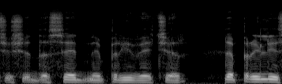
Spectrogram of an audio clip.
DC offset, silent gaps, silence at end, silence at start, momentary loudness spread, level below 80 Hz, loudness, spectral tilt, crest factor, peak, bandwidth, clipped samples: under 0.1%; none; 0 s; 0 s; 7 LU; -64 dBFS; -30 LUFS; -5 dB/octave; 14 dB; -14 dBFS; 14.5 kHz; under 0.1%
